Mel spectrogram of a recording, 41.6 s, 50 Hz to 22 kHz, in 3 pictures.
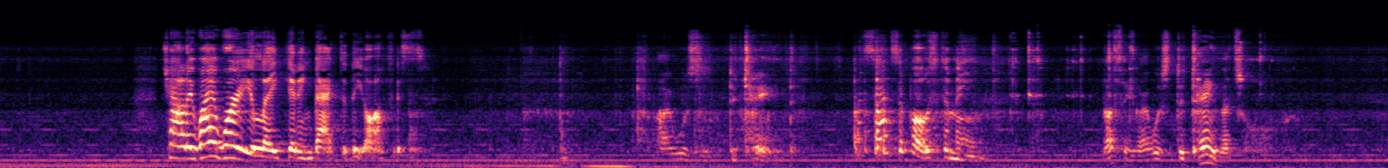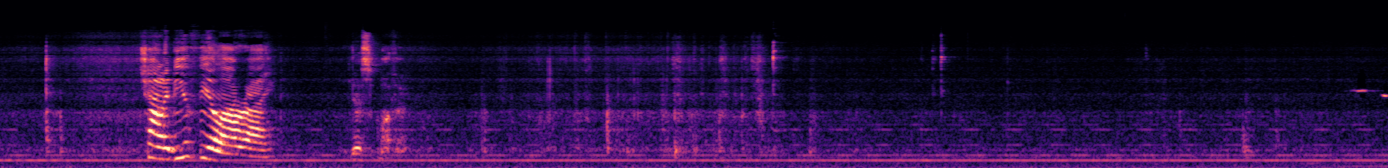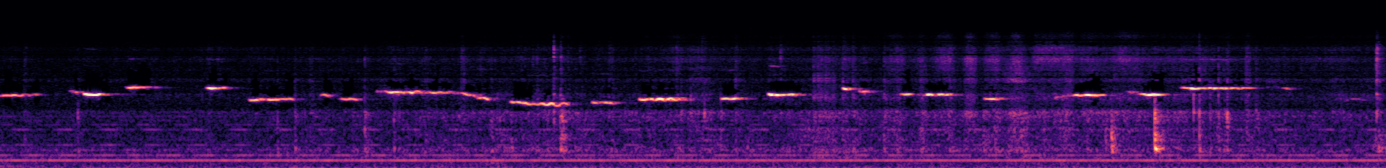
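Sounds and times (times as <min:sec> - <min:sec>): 
low steady hum: 0:00.0 - 0:41.6
speech: 0:01.6 - 0:04.3, 0:06.6 - 0:07.9, 0:08.6 - 0:10.0, 0:11.0 - 0:12.6, 0:15.3 - 0:16.7, 0:17.4 - 0:18.0
person whistling a wandering melodic tune: 0:27.4 - 0:41.5.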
